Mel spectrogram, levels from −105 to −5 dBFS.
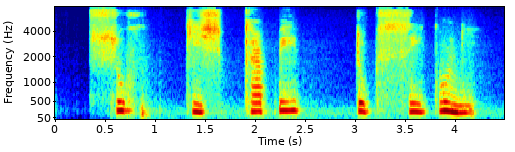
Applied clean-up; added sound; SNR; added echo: neural mask model RNNoise.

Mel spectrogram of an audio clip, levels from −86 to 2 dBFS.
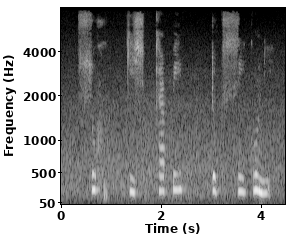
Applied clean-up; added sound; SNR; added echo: none; Waves, surf; 15 dB; none.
